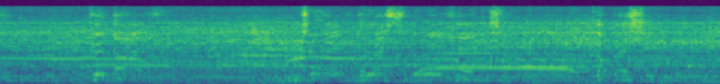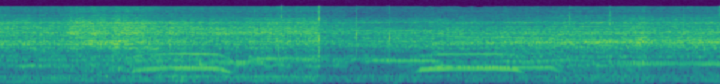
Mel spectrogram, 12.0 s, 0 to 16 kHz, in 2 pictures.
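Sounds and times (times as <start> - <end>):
crowd cheering and applauding: 0.0 - 12.0
long whoops: 1.2 - 4.9, 6.2 - 12.0.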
